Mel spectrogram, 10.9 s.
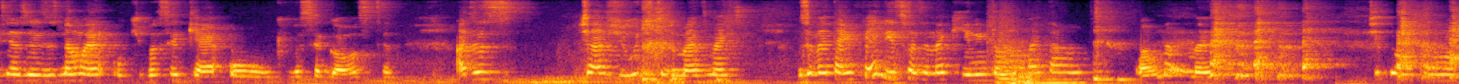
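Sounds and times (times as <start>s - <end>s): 
speech: 0.1s - 10.9s
coughing: 7.5s - 10.9s.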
